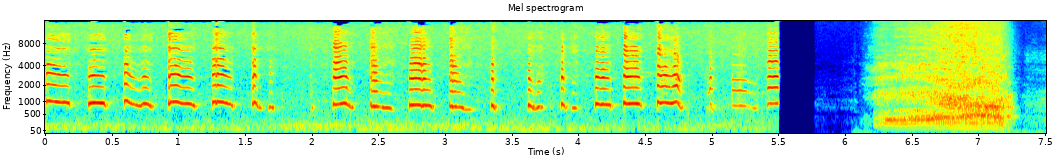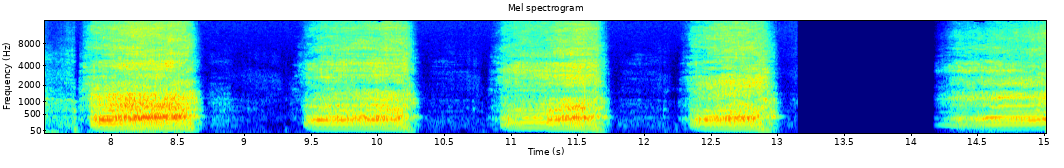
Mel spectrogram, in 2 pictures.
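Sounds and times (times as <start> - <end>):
bear growling: 6.1 - 13.1, 14.2 - 15.0.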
